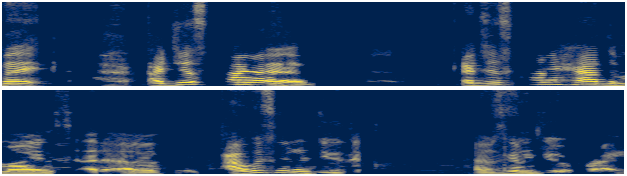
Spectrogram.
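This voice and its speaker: A woman with a Southern accent and a fairly high voice speaks at a fairly quick pace with very wide pitch swings, big swings in loudness and long, frequent pauses, all in a dry, close sound with no echo. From US South, Arkansas. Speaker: professional wrestler. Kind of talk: interview. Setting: livestream.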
